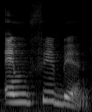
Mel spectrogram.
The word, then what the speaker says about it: amphibian: The very first one is amphibian. So we need to stress on the initial syllable, that is amphib. Okay, amphibian. So what are these animals?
